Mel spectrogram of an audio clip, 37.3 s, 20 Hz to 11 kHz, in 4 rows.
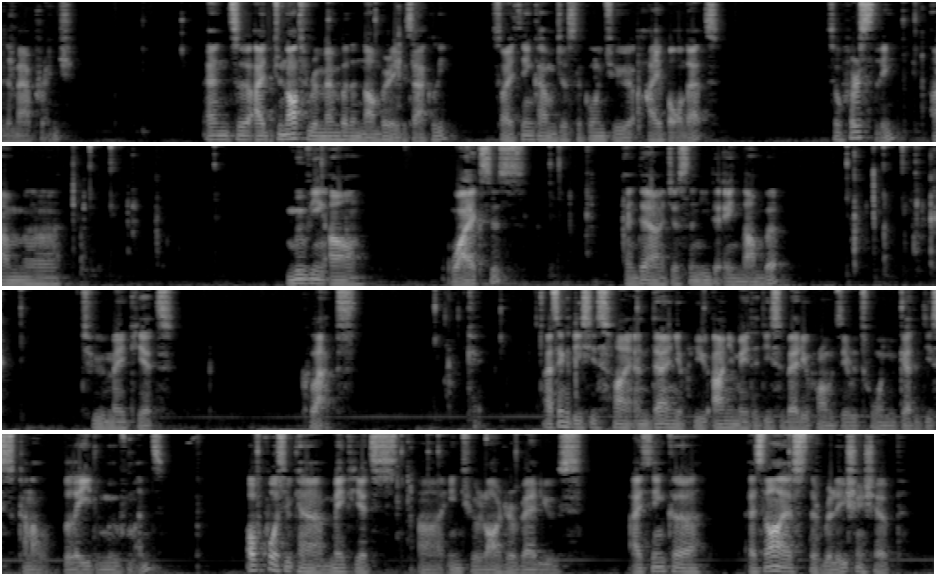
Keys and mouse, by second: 0.0 x, 1.5 middle click, 3.3 click, 4.0 shift+d, 6.4 x, 9.0 click, 9.3 m, 10.3 ctrl+alt+click, 11.5-12.6 shift+drag, 15.1 m, 16.2-17.8 shift+drag, 18.2 ctrl+alt+click, 18.9-23.1 shift+drag, 23.4 middle click, 24.8 shift+click, 25.7-30.7 drag, 31.9 click, 33.2-35.9 shift+drag.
